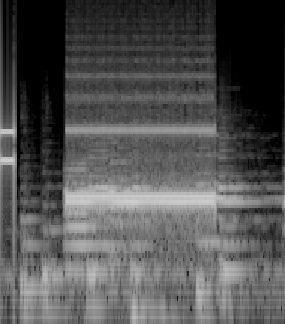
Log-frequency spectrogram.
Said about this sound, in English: The phone would ring for a while, but no one would answer.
